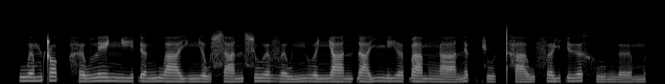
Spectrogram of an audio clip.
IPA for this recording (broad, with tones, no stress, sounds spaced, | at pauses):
w ə˧˥ m ʈ ɔ˦˥ k̚ h ə˨˩˨ w l e˧ ɲ i˨˩˦ ɗ ə˨˩˦ ŋ w aː˨˩ j ɲ ə˨˩˨ w s a˨˩˦ n s u˧ ə̯ v ə˨˩ w ɲ u˨˩ ə̯ ɲ aː˨˩ n ɗ a˨˩˦ j n i˧ ə̯ ɓ a˧ m ŋ aː˨˩˨ n ə˦˥ k̚ c u˨˩ t̪ʰ a˨˩ w f ə˧ j ɗ ɨ˧˥ ə̯ x u˨˩˦ ŋ ə˨˩˦ m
